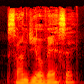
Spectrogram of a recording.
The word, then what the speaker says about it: Sangiovese: 50% Sangiovese.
